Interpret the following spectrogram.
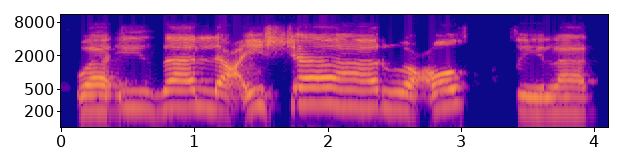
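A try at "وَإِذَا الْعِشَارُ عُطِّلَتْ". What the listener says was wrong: Nah, jangan buru-buru masuk kain. Lamnya dialirkan dulu sedikit, ditunaikan.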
